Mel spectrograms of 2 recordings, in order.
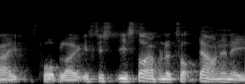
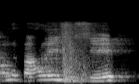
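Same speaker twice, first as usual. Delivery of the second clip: a lightly put-on Indian accent, higher pitch; mock Indian accent; 7 semitones higher than usual. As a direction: tease in a bad Indian accent. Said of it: "What the fuck accent was that?".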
